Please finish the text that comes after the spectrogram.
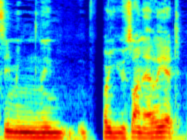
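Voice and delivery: ordinary delivery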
